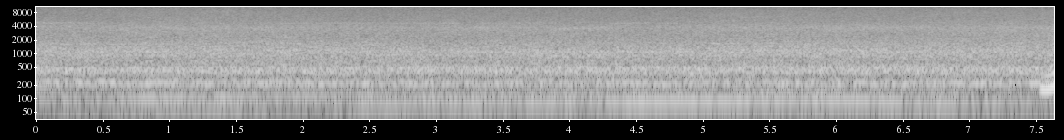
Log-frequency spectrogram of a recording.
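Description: Honey bees buzzing around an open hive during swarm prevention work, a dense, steady drone of many insects close by, continuous with no speech.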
